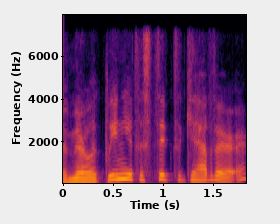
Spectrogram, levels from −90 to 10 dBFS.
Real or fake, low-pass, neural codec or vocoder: fake; 7.2 kHz; codec, 16 kHz in and 24 kHz out, 0.6 kbps, FocalCodec, streaming, 2048 codes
